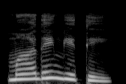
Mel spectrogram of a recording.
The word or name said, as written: ಮಾದೆಂಗಿತಿ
